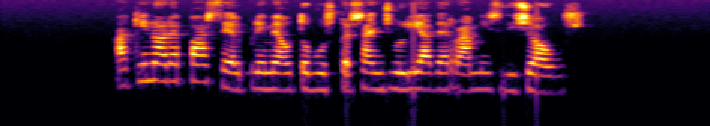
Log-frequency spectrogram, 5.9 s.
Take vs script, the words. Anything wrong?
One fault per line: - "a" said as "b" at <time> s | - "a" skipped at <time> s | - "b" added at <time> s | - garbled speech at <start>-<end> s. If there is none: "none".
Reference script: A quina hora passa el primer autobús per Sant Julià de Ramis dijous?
none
